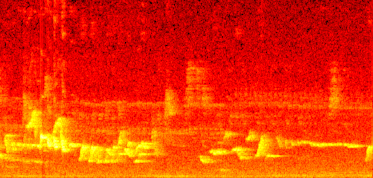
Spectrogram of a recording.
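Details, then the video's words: Greater green leafbird provoked to sing while agitated: a tumbling run of varied whistled and chirped notes, jumping between pitches, then softer scattered notes and a long thin whistle. "pancingan burung cucak ijo agar bunyi sambil emosi"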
